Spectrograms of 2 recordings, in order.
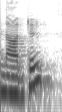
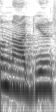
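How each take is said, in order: First: नाडिर said the American way as two syllables, "nay-deer"; नाडिर clipped to "nay-deer", American style; American pronunciation. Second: नाडियर said as British "nay-dee-er", three syllables with a final r; नाडियर in British style, "nay-dee-er"; British pronunciation. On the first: Teacher giving students the American version, "nay-deer". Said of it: "American pronunciation क्या है?". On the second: Teacher showing students the British way, "nay-dee-er". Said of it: "British pronunciation है वो तो नाडियर है". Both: Shown as a demonstration.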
